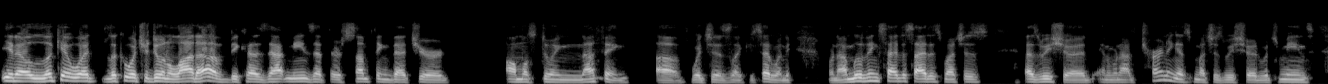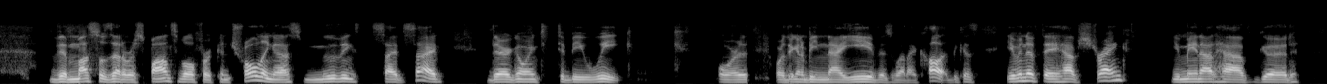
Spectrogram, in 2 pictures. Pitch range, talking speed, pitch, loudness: 110-130 Hz, 210 wpm, 120 Hz, -20 LUFS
